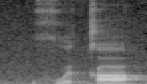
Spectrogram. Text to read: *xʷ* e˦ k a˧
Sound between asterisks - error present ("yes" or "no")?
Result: no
